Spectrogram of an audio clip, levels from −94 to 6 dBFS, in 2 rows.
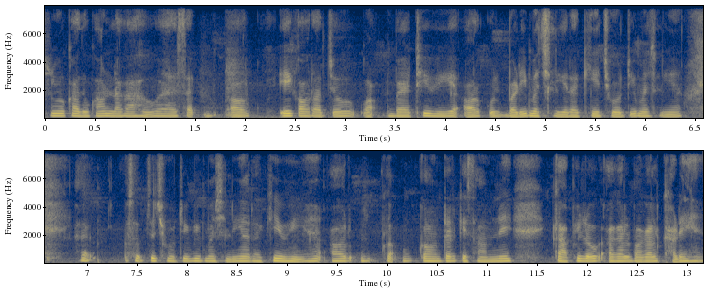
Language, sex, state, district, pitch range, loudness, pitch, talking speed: Hindi, female, Rajasthan, Churu, 155-165 Hz, -19 LUFS, 160 Hz, 155 wpm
